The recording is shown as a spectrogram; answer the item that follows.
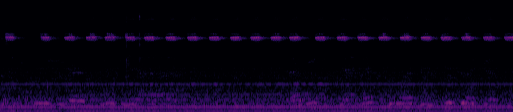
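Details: Cricket sound meant for sleeping and repelling mice: steady high-pitched chirps pulsing about four per second after a short pause at the start, a single click partway through, and a low steady hum beneath.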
